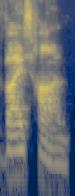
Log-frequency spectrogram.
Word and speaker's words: Weisshahn: It's German, and it used to have a few other H's and N's. It's Weisshahn, which means white.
